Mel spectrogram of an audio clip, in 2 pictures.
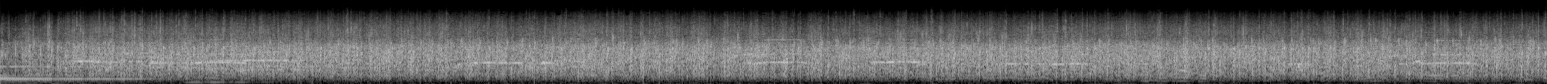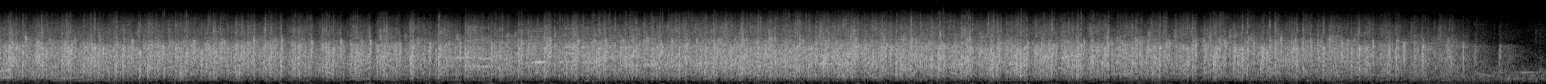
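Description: Theatre audience applauding for a dancers' number, the last chord of the recorded ballet music dying out in the first second or two. The applause holds steady for nearly half a minute, then dies away near the end.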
